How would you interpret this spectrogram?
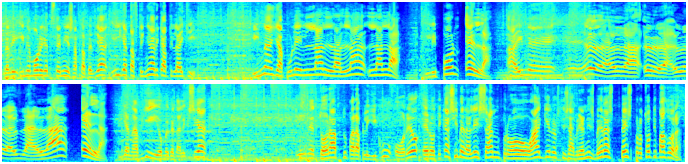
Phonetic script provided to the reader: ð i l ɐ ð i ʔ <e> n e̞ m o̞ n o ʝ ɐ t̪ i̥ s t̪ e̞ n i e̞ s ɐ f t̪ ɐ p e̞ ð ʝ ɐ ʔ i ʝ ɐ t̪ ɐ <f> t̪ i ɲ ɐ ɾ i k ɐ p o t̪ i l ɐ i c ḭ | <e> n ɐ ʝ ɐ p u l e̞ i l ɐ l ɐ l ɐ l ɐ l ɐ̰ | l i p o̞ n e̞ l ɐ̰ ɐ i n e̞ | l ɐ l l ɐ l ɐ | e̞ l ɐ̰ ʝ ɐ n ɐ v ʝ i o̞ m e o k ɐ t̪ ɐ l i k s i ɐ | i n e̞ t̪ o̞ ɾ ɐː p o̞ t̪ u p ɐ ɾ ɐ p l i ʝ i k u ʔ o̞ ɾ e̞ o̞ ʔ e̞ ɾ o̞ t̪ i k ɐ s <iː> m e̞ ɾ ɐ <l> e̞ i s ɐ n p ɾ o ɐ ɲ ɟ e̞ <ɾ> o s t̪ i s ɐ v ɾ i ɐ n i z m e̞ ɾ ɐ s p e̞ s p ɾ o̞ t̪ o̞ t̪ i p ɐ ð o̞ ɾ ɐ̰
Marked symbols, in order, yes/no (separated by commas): no, yes, no, no, yes, no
